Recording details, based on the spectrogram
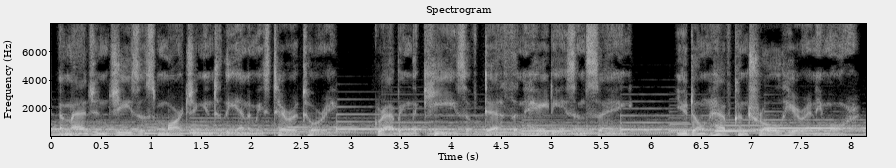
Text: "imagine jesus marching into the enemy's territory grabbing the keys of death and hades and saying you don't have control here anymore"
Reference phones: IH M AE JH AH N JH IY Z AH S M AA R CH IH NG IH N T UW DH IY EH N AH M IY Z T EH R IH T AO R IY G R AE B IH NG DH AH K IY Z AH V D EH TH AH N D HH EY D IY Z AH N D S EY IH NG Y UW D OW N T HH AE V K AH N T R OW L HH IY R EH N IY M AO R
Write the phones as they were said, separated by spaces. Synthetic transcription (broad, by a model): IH M AE JH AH N JH IY Z AH S M AA R CH IH NG IH N T UW DH IY EH N AH M IY Z T EH R IH T AO R IY G R AE B IH NG DH AH K IY Z AH V D EH TH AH N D HH EY D IY Z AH N S EY IH NG Y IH D OW N T HH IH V K AH N T R OW L HH IY R EH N IY M AO R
